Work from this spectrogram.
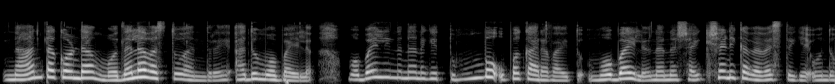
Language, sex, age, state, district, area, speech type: Kannada, female, 18-30, Karnataka, Udupi, rural, spontaneous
